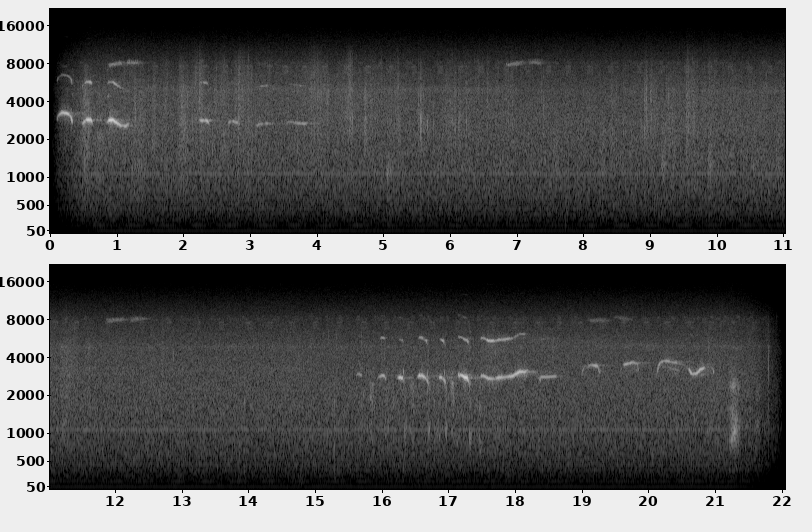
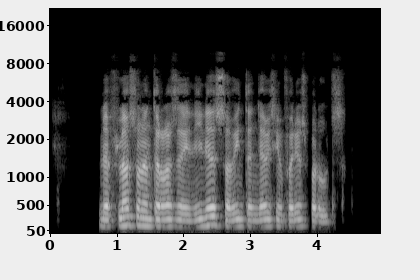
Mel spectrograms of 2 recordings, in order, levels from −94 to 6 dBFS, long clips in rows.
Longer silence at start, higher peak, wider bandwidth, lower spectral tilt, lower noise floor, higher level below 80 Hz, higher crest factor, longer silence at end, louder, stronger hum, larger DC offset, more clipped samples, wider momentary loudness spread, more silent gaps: second, 0.1 s vs 0.75 s; second, -10 dBFS vs -6 dBFS; first, 16 kHz vs 7.6 kHz; second, 6 dB/octave vs -4.5 dB/octave; second, -55 dBFS vs -86 dBFS; second, under -90 dBFS vs -76 dBFS; about the same, 22 dB vs 18 dB; second, 0.4 s vs 0.55 s; second, -27 LUFS vs -23 LUFS; neither; neither; neither; first, 23 LU vs 13 LU; neither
